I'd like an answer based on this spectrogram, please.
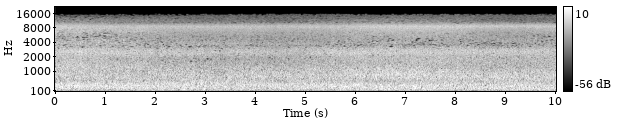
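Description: Fast spring-fed stream rushing white over rocks and small drops in a stone-walled channel: a steady, even rush of water.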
